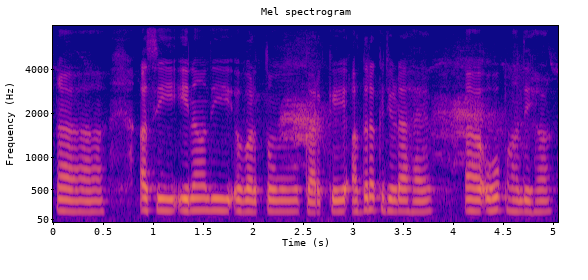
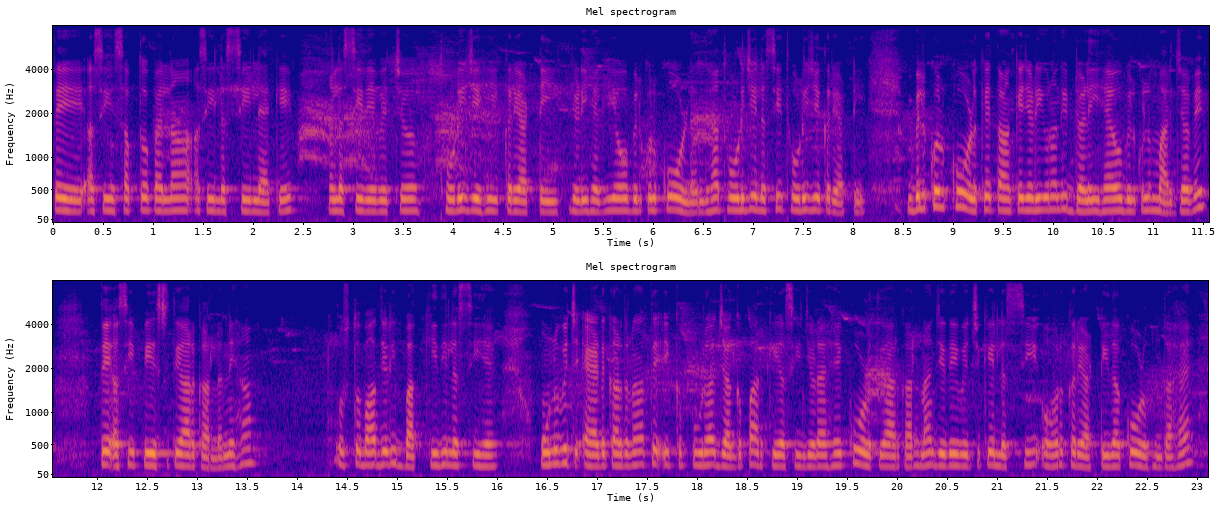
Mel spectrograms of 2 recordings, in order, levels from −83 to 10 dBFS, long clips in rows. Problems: constant background noise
